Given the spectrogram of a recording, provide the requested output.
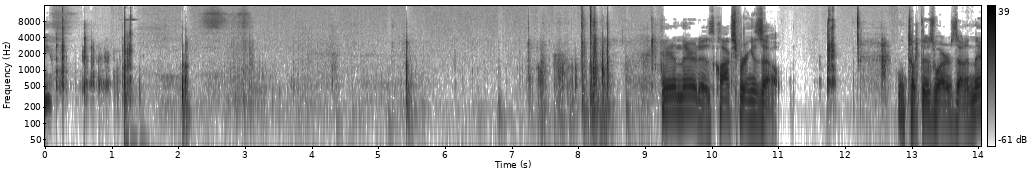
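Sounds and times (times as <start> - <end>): faint handling noise: 0.0 - 9.3.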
